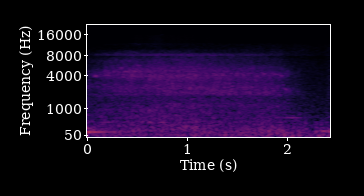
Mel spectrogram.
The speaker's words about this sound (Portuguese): Vamos lá, fazer mais uma vez agora prestando atenção e como a gente fica pós-respiração. Puxa o ar.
